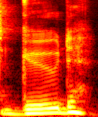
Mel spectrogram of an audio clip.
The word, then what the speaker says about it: Gude: it again g-u-d-e yeah so it's good no it's good it's not goody okay dude thanks for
